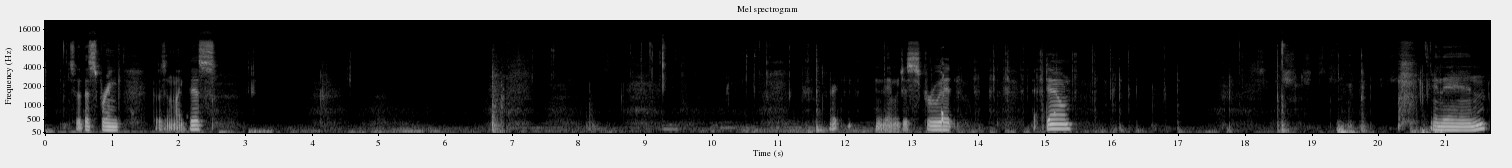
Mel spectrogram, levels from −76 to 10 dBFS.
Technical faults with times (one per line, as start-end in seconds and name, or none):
2.13-2.15 corrupt frame decoded
6.84-6.97 corrupt frame decoded
13.45-13.48 corrupt frame decoded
